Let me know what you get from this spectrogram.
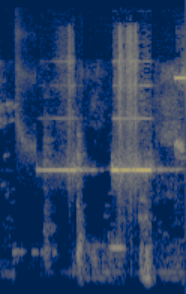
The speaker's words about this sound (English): There's someone got a car backing up.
